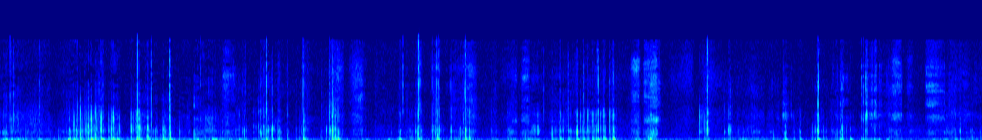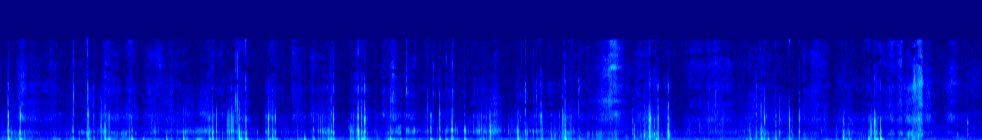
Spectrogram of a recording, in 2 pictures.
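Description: Nails and fingertips scratch and strum along the rows of wooden pin bristles on a leopard-print hairbrush held close by. The result is a dense run of quick, dry crackling ticks and rasps over a low rumble, with brief bright flicks throughout.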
